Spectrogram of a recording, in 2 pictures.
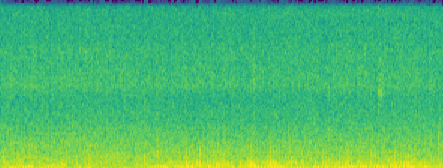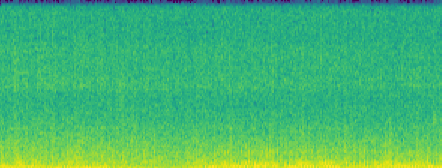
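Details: Low rumbling purr from a cat resting during a cozy rainy-night reading, pulsing gently with its breathing, with continuous rain hiss and a faint tap or two.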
